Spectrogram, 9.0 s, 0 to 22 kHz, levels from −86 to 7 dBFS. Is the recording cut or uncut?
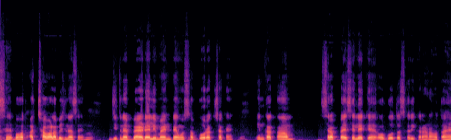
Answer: uncut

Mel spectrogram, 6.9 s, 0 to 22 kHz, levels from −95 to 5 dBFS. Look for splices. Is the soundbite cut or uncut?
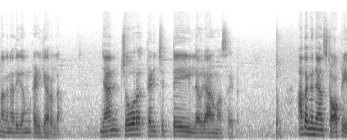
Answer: cut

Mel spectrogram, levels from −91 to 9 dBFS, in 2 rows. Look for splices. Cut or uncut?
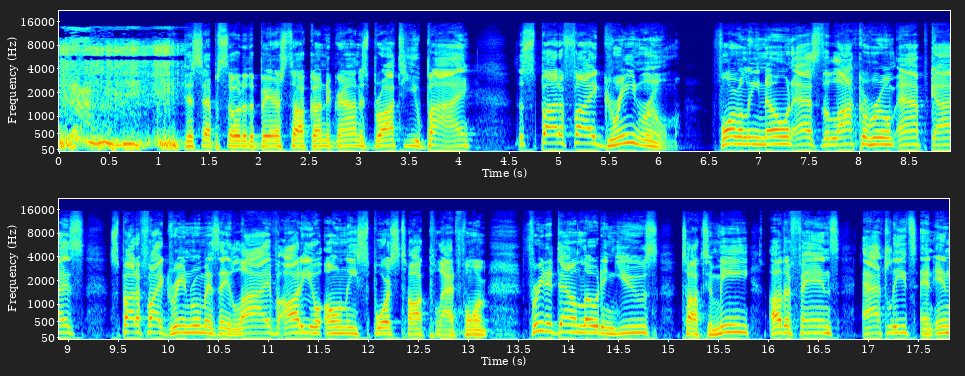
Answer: cut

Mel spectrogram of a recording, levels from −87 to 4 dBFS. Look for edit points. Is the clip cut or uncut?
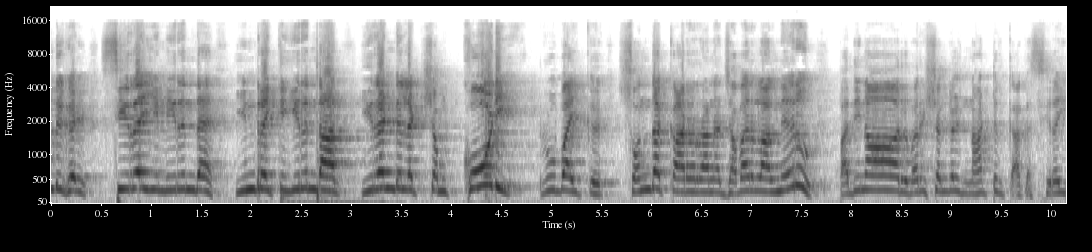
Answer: uncut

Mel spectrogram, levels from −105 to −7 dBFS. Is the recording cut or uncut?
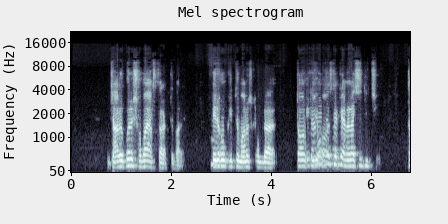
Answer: cut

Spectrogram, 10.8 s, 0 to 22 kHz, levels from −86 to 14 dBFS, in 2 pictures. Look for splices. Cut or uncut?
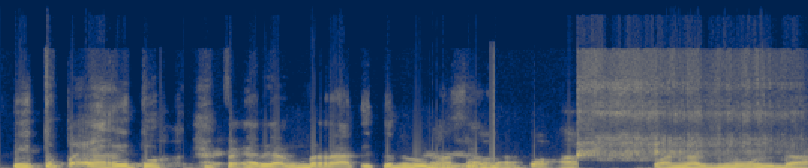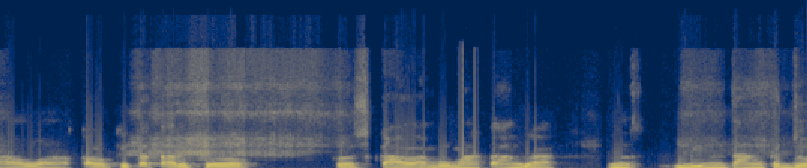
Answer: cut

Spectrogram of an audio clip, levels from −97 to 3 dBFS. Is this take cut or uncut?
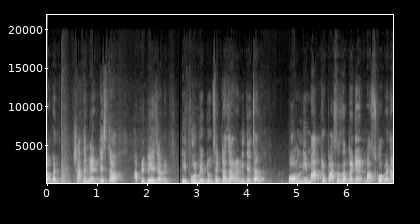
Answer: uncut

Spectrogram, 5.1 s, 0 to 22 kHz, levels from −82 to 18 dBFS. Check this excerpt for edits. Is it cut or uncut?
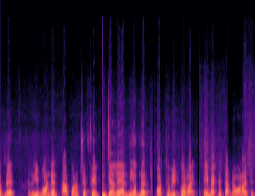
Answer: cut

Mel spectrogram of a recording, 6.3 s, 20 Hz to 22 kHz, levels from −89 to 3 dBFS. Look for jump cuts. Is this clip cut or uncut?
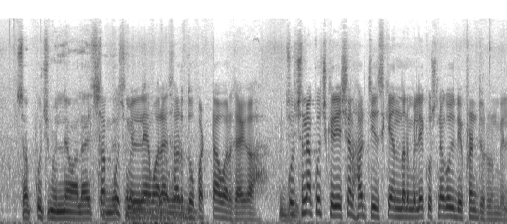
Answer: uncut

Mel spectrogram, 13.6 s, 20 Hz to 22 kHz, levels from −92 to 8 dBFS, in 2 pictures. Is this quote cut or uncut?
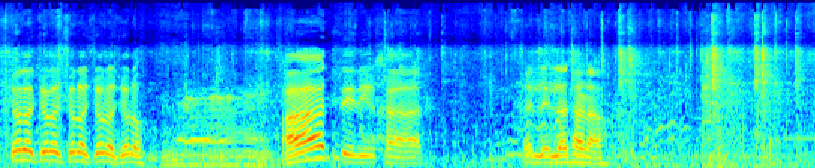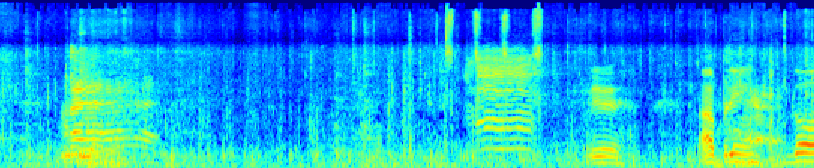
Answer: uncut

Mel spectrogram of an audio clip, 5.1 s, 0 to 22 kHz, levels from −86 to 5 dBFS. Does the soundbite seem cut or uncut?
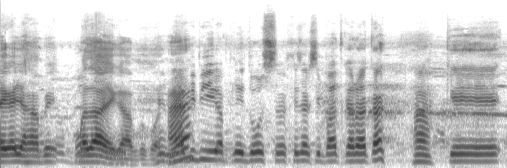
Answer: cut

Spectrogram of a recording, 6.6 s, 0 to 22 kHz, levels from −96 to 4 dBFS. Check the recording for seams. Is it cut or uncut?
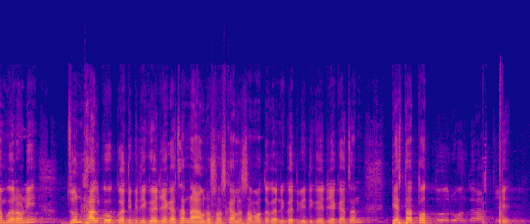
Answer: uncut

